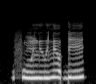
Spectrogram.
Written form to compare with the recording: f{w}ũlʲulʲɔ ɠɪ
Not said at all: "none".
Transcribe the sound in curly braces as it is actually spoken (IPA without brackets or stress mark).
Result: w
